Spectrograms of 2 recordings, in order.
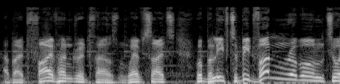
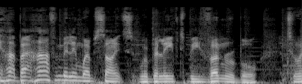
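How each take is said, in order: First: It is read in a put-on announcer voice. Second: It is read in the speaker's normal voice.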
